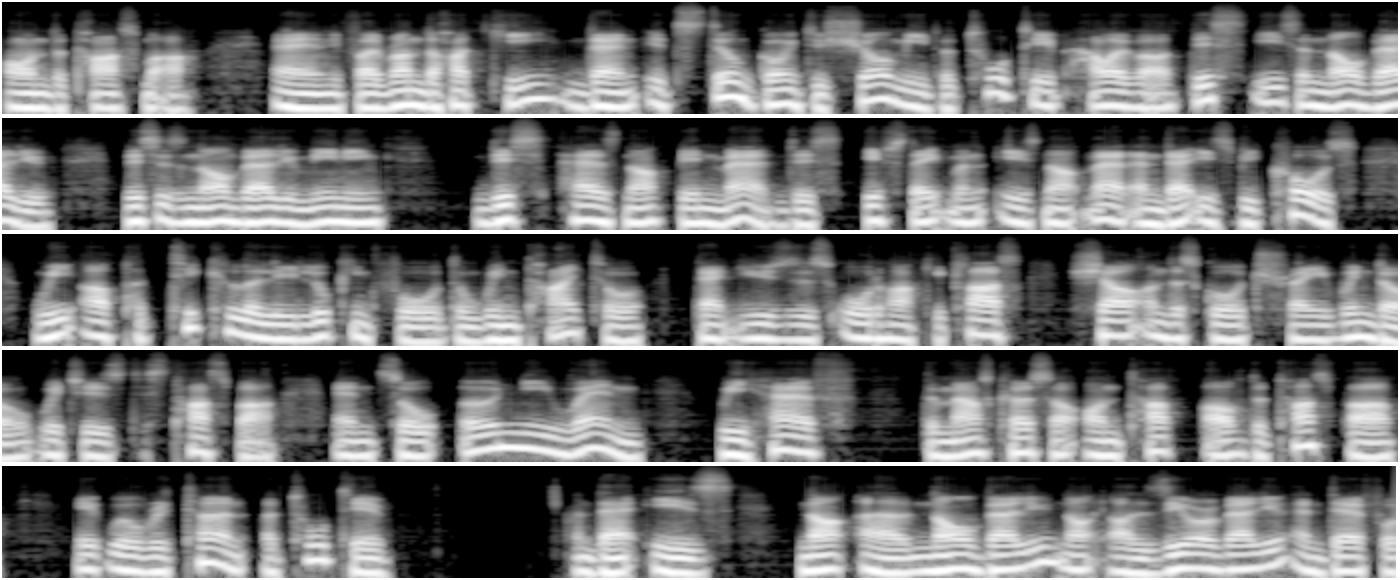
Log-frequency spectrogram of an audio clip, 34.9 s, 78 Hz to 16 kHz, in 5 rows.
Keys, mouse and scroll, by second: 2.5-3.5 scroll up 1, 11.3 click, 27.4-28.4 scroll up 1, 29.7 alt+click.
